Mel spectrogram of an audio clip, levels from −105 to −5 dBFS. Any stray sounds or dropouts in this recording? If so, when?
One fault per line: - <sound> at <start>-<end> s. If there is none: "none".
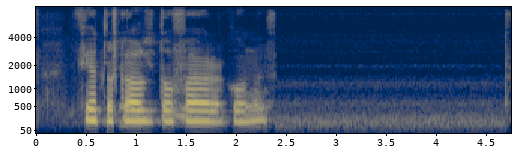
none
